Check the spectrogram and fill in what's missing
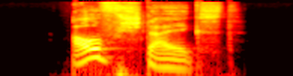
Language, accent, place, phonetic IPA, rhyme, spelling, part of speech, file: German, Germany, Berlin, [ˈaʊ̯fˌʃtaɪ̯kst], -aʊ̯fʃtaɪ̯kst, aufsteigst, verb, De-aufsteigst.ogg
- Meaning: second-person singular dependent present of aufsteigen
